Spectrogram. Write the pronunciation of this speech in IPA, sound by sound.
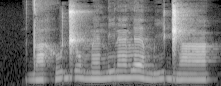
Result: d a˨ h u˨˦ d͡ʒ o˦˨ m ɛ̃˧ n i˦ ɾ ɛ̃˦ l ɛ˦˨ m i˨˦ d͡ʒ ã˧

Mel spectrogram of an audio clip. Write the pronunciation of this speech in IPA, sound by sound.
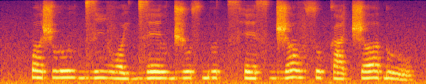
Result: p ʌ ʃ l u l d͡z i v ʌ j d͡z e l d͡ʒ u s b ɯ t͡sʰ e s d͡ʒ ʌ v s u k a t͡ʃ ʌ ɗ u

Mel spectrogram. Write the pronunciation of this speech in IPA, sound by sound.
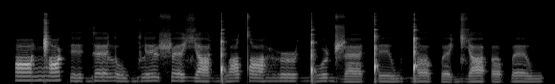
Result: ɑ˦ ŋ͡ǁ ɑ˦ k e˨ ɡ ɛ˦ l o˨ w ɡ l e˦ ʂ ɛ˦ ʑ a˨ ɡ͡ǃ o˨˦ tˤ a˧ ɦ ə˞˦ ɡ͡ǃ o˦ ɖ͡ʐ æ˨ ǃ e˨˦ w ŋ͡ǃ ɐ˧ p ɛ˨ d͡ʑ a˧ ʔ ɐ˨ p ɛ˦ w

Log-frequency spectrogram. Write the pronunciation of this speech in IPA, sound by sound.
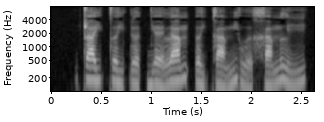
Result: ʈ a˧ j t̪ ə˨˩ j ɗ əː˨˩ t̚ j ɛ˨˩˨ l a˧˥ m ʔ ə˨˩ j k a˨˩˦ m j u˨˩˨ ə̯ x a˧˥ m l i˧˥

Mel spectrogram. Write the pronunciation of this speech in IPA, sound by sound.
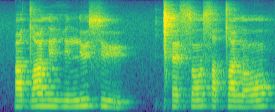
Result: ə dˤ ʌ l i ɦ i n y s y | ǀʰ ɛ s ɔ s ʌ tˤ ʌ l ɔ

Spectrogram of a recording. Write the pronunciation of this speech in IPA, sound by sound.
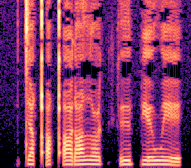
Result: t ɨ qʼ ə qʼ ɔ ɾ ə ðˤ u t͡ʃʼ ɨ pʲ ə w ɪ

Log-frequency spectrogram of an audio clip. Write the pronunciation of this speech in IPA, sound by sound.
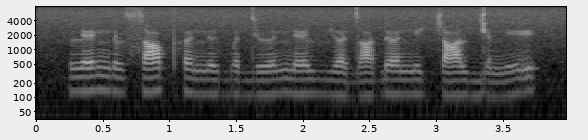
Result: l ɛ ŋ ə l s ɑ pʰ ɐ n ə ɪ̯ b ɐ d ø ə̯ n ɛ l ʎ ɐ d ɑ ɗ ɐ n e c ɑ l ɟ ɐ n e

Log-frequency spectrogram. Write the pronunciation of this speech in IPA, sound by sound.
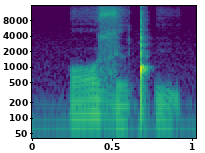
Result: ɔ z ɘ ǃʼ i

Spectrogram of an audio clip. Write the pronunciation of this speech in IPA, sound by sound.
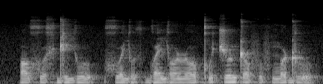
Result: ɔ xʷ ɜ x ɖ i j u | xʷ ɜ j u θ ɡʷ ɛ j o ɹ o kʷʼ ɘ t͡ʃ u ɳ ʈ o f u f ŋ o ɖ u

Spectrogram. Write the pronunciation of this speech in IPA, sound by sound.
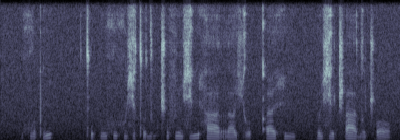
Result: xʷ a pʼ i | tʼ y p u xʷ e xʷ i ɕ ø tʼ u d ə b t͡ʃʼ u f yː ɕ iː h aː r aː ç o | qʼ eː h i | p ø ɕ e t͡ʃʼ aː d ɔ t͡ʃʼ ɔ

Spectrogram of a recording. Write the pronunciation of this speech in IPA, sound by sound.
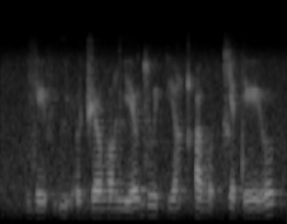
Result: z e f ḭ lʲ æ̰ o̯ d͡ʒ œ ʁʷ i ʁ lʲ æ o̯ d͡z u e̯ k i ʁ qʰ ɛ ʁʷ ḭ t͡ɕ æ t e o̯

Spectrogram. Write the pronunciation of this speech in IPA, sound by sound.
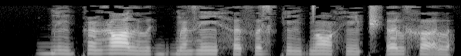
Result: ɡ͡b ĩ ɡ k ə̃ ɣ ɑ l β ɪ ɡ ɡ͡b ə̃ z ĩ h ə θ ʊ z k ĩ ɡ d ɔ̃ x ĩ t͡ʃʼ ə l x ʌ l

